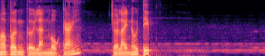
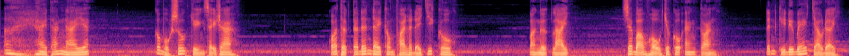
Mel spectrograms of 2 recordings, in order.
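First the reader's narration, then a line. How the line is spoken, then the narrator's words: Sighing reply after pause. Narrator (Vietnamese): Cô ta im lặng một lúc rồi thở dài đáp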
